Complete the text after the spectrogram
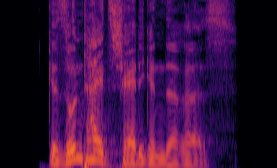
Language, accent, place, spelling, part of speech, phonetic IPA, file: German, Germany, Berlin, gesundheitsschädigenderes, adjective, [ɡəˈzʊnthaɪ̯t͡sˌʃɛːdɪɡəndəʁəs], De-gesundheitsschädigenderes.ogg
- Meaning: strong/mixed nominative/accusative neuter singular comparative degree of gesundheitsschädigend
